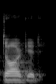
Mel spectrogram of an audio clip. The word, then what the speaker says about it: dogged: It's pronounced dogged.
